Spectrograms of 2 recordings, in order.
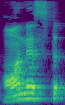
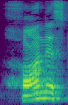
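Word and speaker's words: honest: ಒಬ್ಬ ಪ್ರಾಮಾಣಿಕ ವ್ಯಕ್ತಿ ಆನ್ ಆನೆಸ್ಟ್ ಮ್ಯಾನ್ ಇಲ್ಲಿ ಕೂಡ ಹಾಗೆ ಈ ಎಚ್ ಅಕ್ಷರವನ್ನು ಉಚ್ಚಾರ ಮಾಡುವುದಿಲ್ಲ ಇದನ್ನು ಆನೆಸ್ಟ್ ಅಂತ ಹೇಳ್ತೇವೆ ಆನೆಸ್ಟ್ ಹಾನೆಸ್ಟ್ ಅಲ್ಲ ಆನೆಸ್ಟ್ ಈ ಪದ ಅಕ್ಷರದಿಂದ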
